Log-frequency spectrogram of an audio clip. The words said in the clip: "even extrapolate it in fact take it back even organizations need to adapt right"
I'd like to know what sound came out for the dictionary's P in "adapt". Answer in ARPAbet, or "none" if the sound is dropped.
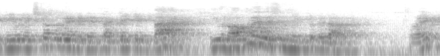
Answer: none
